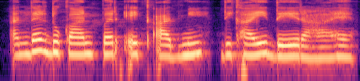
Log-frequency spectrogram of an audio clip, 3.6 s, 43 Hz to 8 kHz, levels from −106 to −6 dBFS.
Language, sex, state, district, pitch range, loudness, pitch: Hindi, female, Uttar Pradesh, Lalitpur, 215-250 Hz, -15 LUFS, 240 Hz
